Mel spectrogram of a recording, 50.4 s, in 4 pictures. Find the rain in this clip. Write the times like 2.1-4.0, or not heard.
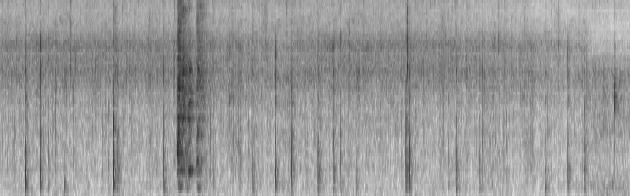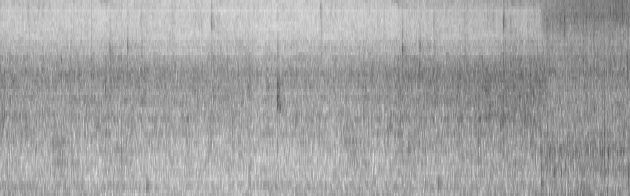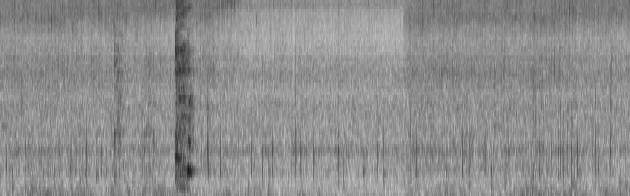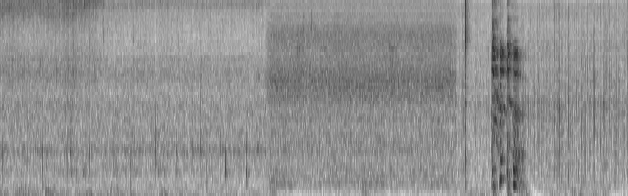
0.0-50.3.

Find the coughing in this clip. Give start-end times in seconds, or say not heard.
3.5-4.2, 27.1-29.1, 47.6-48.3.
